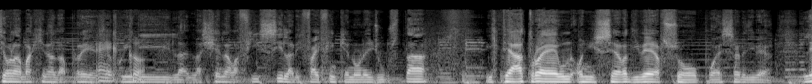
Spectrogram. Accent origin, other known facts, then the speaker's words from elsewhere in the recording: Lombardy, Italy; io lombardo, lei napoletana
